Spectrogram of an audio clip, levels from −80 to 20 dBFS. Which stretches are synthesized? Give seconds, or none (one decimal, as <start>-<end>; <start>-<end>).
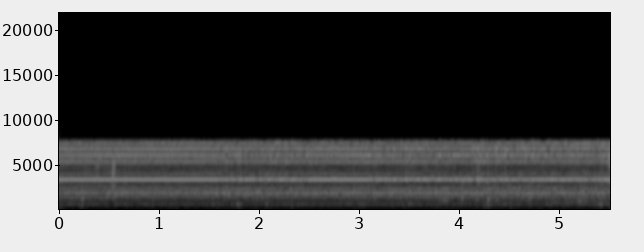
1.6-2.5; 3.1-5.5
